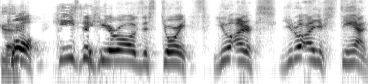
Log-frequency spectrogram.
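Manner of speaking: very high-pitched, outraged, raging rant. Speaker channels internet troll rage mid-conversation: mock internet-troll rage. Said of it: "I'm just trying to channel my".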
